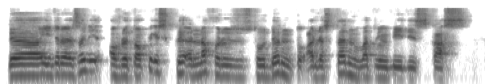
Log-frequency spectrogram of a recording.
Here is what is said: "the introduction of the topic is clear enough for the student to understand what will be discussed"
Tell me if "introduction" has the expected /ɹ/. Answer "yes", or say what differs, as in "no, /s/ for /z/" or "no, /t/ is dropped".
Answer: no, /ɹ/ is dropped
